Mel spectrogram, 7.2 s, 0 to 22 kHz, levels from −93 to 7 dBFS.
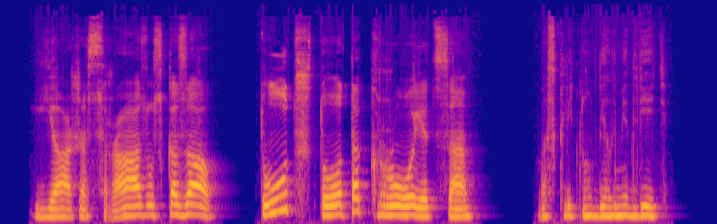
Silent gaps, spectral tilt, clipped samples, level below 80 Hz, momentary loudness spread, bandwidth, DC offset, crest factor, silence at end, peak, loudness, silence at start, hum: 5.10-5.31 s; -7 dB/octave; under 0.1%; -58 dBFS; 10 LU; 16 kHz; under 0.1%; 12 dB; 0.6 s; -2 dBFS; -14 LUFS; 0.35 s; none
